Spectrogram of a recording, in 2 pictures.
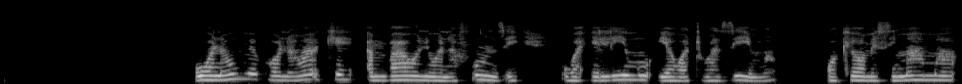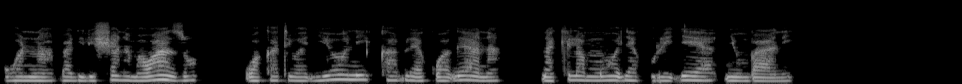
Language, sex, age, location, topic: Swahili, female, 18-24, Dar es Salaam, education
